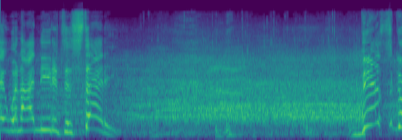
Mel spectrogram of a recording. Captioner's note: graduates cheering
